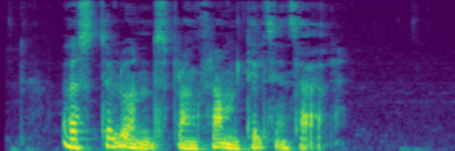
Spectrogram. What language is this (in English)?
Swedish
